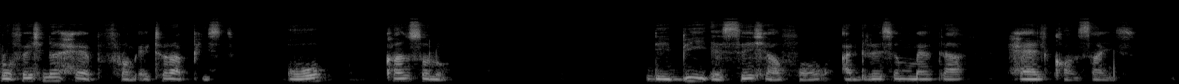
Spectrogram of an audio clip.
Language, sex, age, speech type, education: Nigerian Pidgin, male, 30-45, spontaneous, tertiary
